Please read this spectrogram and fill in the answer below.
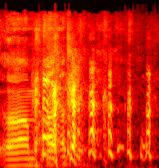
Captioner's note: laughs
